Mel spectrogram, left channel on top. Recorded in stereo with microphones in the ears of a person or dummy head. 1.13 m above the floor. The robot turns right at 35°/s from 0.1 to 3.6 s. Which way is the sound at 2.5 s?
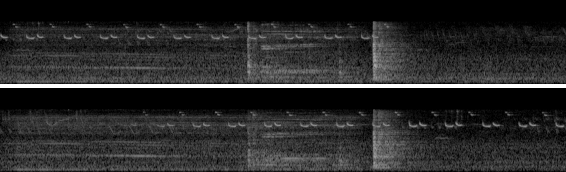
50° left (ahead or behind).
